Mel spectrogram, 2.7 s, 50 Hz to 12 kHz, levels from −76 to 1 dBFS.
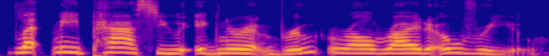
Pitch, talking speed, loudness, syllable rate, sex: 250 Hz, 240 wpm, -17 LUFS, 5.9 syllables/s, female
